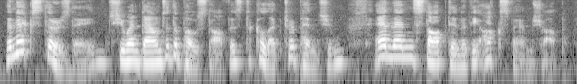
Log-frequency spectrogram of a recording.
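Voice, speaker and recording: A man reading a short story aloud as a storyteller, with gentle, deliberate and dramatic phrasing. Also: fairly high pitch, huge pitch swings, breathy edge.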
